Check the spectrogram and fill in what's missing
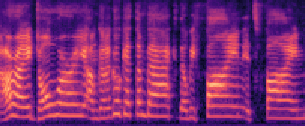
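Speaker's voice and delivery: high-pitched, frantic, panicking voice. Comparing a monster to a panicking mom, speaking in a panicking mom voice. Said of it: "Like a panicking mom".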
